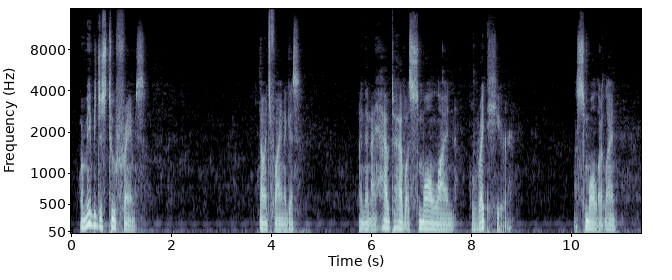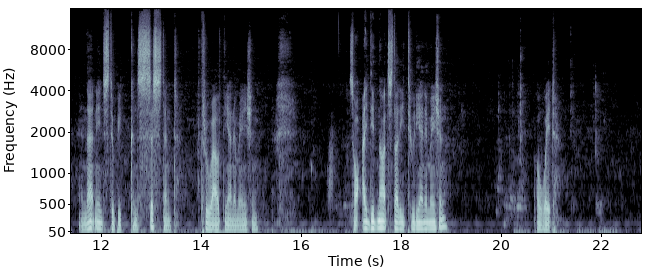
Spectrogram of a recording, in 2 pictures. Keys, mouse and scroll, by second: 7.2 click, 9.6 click, 11.1 click, 12.8 click, 14.8 click, 16.3 click, 18.3 click, 20.1 ctrl+z, 20.8-21.2 drag, 21.3 space, 21.8 space, 21.9-22.7 drag.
